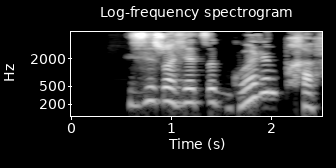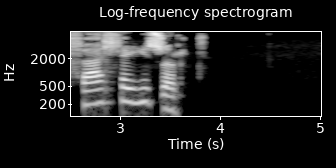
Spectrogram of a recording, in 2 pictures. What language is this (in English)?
Kabardian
